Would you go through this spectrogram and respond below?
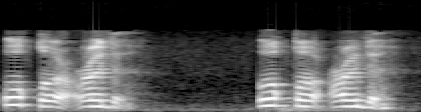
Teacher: यहाँ पे दोनों हुरूफ चूंकि कलकला वाले आ रहे हैं, दाल पे भी कलकला करना है, कौफ पे भी करना है।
